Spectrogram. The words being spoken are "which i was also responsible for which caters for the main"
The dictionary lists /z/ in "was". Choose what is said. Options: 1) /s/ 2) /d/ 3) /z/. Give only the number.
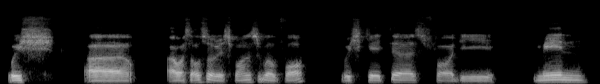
1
